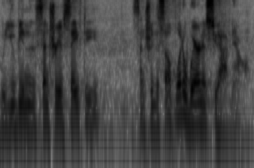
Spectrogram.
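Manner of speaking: low, soft, hushed guiding voice; almost whisper, draw them inward; hushed meditation. Acted.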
